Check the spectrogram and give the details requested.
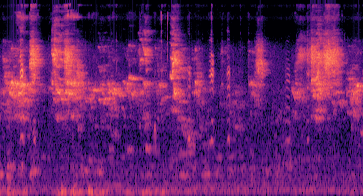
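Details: Finches chirping in a busy chorus, several birds giving high, bright, rapid overlapping tweets and trills in dense bursts with brief quieter gaps.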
